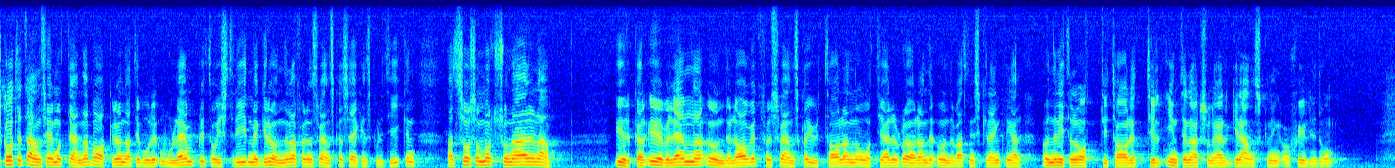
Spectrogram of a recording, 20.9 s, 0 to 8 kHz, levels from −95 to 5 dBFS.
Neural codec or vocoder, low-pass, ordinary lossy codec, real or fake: none; none; none; real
